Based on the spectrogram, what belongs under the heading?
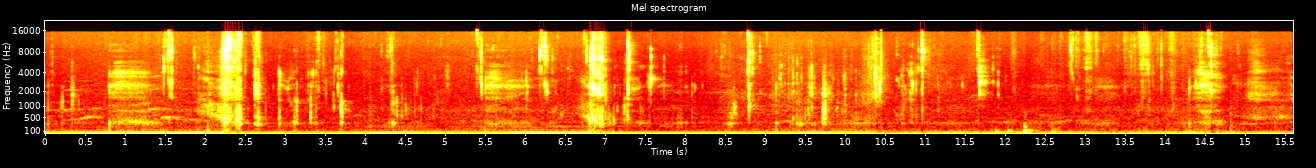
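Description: A person chewing and eating garri fufu with slimy ogbono soup by hand, with wet mouth smacks and sticky clicks at irregular intervals over a steady low hum.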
